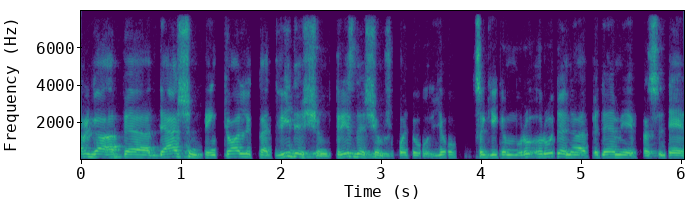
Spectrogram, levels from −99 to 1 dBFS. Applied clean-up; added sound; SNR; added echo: none; none; none; none.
